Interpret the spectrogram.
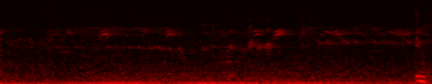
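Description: Faint outdoor ambience with a few short, faint bird chirps over a low steady hum.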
